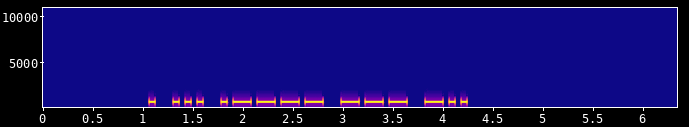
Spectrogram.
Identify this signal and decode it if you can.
Morse code, heard as a keyed tone, about 20 wpm, 700 Hz. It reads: ES1OD
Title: DXCC-100 Call Signs - 5 Characters - Repeated 2x - 20wpm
